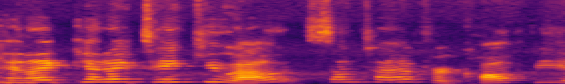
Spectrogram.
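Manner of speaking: put-on British accent. Retelling a man asking her out for coffee: imitating a British accent. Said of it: "And he had a British accent".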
